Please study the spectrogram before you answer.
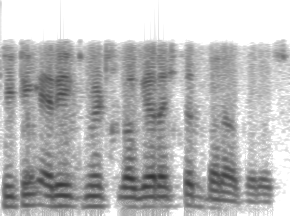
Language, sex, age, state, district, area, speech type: Kashmiri, male, 45-60, Jammu and Kashmir, Srinagar, urban, conversation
